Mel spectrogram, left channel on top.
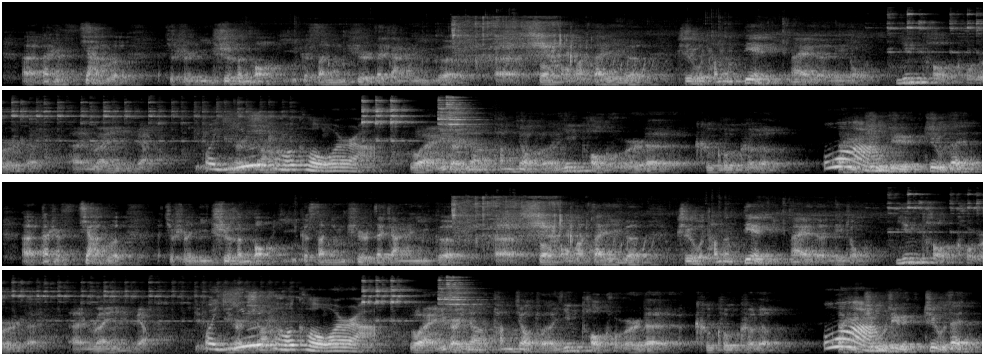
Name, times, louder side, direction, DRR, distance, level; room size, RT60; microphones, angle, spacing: voice 1, 0.0-8.7 8.9-11.3 11.7-12.5 13.9-17.5 18.2-19.4, right 2 dB, 55° right, 2.1 m, -25 dB
sound 1, 2.4-6.3 6.6-7.3 7.8-7.9 8.6-13.0 13.4-13.9 14.2-14.8, left 1 dB, 15° left, 5.7 m, -30 dB
sound 2, 4.5-8.8, right 1 dB, 5° right, 1.5 m, -32 dB
voice 2, 11.8-13.6 18.0-18.6, right 3 dB, 30° right, 0.8 m, -17 dB
19.5 x 12.0 x 6.3 m
head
